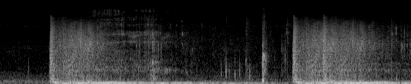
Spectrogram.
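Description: Explosions in the Minecraft video game blasting a hole into a player base: two loud, close booms, one at the start and another about two seconds later, each followed by rumbling debris and crackle, with no talking.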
